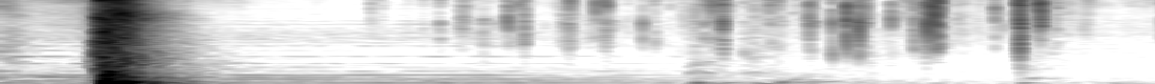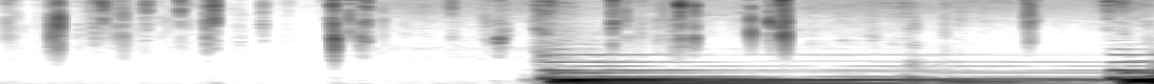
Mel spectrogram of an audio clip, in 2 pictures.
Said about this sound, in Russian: Дверь захлопывается перед твоим носом.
